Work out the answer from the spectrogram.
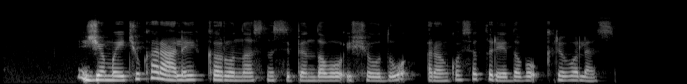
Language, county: Lithuanian, Marijampolė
